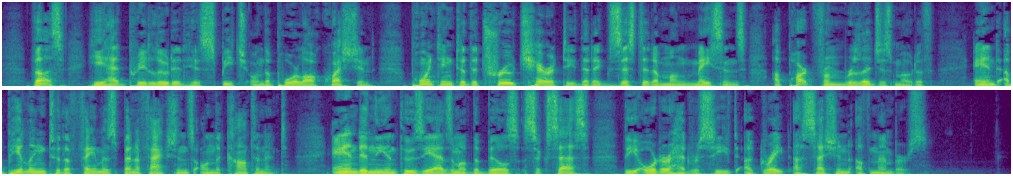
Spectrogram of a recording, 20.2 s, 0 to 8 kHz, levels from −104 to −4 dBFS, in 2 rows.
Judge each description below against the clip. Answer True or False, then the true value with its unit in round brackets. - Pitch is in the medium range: False (100 Hz)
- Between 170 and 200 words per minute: False (150 wpm)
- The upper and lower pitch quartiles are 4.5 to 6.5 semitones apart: True (5.1 semitones)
